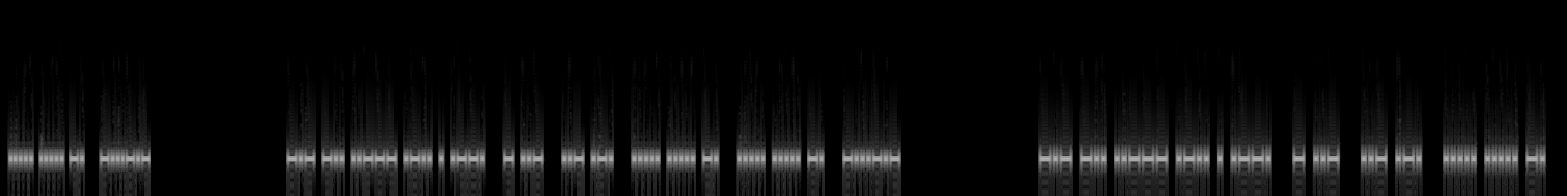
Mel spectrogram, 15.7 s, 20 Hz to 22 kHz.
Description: Morse code, heard as a keyed tone, about 46 wpm, 700 Hz. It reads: 55N <BK> KD2LEP TU UR 55N 55N <BK> KD2LEP TU UR 55N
